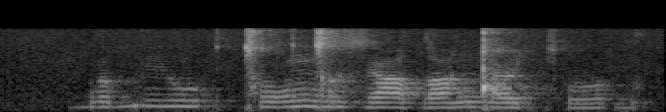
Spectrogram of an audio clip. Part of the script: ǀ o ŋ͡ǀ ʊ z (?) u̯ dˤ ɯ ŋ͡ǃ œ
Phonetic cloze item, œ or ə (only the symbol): œ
